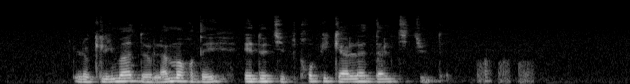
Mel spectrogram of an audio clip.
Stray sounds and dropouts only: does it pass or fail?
fail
